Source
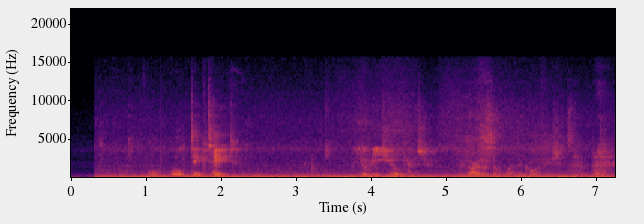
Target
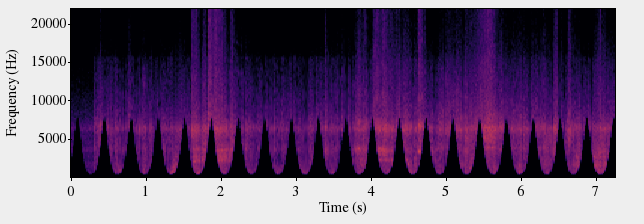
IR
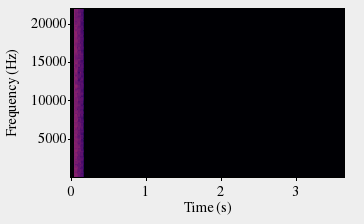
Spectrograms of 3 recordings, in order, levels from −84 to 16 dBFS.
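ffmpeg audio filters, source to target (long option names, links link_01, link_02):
-filter_complex "[0:a]aeval=exprs='(tanh(44.7*val(0)+0.4)-tanh(0.4))/44.7':channel_layout=same,equalizer=frequency=6400:width_type=o:width=0.3:gain=12,asplit=2[link_01][link_02];[link_02]alimiter=level_in=3.5dB:limit=-24dB:level=0:latency=1:release=199,volume=-3.5dB,volume=3dB[link_03];[link_01][link_03]amix=inputs=2:normalize=0,afftfilt=real='re*gte(b*sr/1024,580*pow(7900/580,0.5+0.5*sin(2*PI*2.8*pts/sr)))':imag='im*gte(b*sr/1024,580*pow(7900/580,0.5+0.5*sin(2*PI*2.8*pts/sr)))':win_size=1024:overlap=0.75"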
